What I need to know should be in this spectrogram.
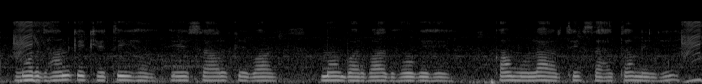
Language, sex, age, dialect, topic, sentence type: Chhattisgarhi, female, 41-45, Central, agriculture, question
